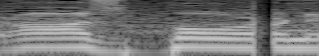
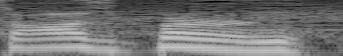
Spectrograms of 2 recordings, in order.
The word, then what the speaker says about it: Osburn: The listener just texted in said we're pronouncing JJ Osburn's name wrong. It's not Osborne, it's Osburn.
